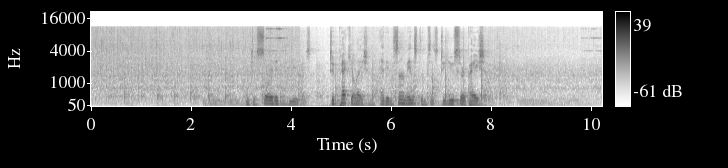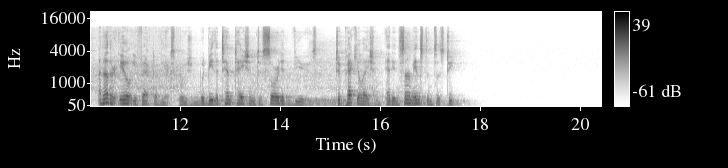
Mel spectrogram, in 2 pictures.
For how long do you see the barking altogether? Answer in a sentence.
The barking can't be heard in this clip.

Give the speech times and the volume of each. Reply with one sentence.
The speech can be heard from 3.0 to 8.0 s, at a steady volume; and from 10.3 to 17.5 s, at a steady volume.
